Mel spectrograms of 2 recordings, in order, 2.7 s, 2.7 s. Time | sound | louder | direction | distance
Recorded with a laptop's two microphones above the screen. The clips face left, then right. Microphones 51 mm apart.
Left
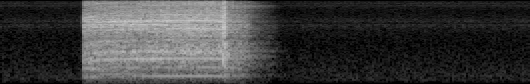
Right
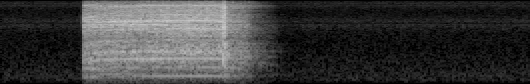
0.4 | a drill | even | centre (ahead or behind) | 0.7 m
